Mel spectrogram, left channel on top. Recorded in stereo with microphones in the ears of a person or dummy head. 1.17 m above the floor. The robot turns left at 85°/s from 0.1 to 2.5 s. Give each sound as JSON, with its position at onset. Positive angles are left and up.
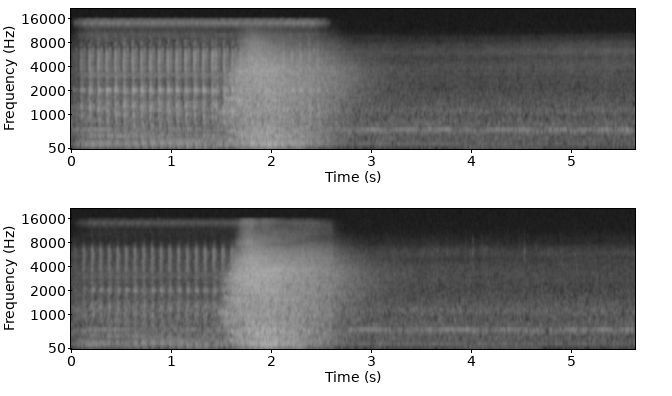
{"t": 1.5, "sound": "a whoosh", "azimuth_deg": 10, "distance_m": 0.5}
